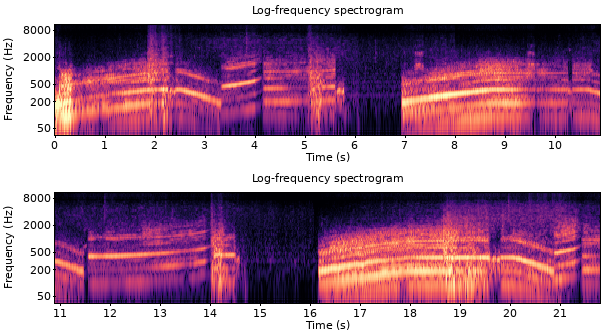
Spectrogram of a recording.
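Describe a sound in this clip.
A car engine revs up and down, rising and falling in pitch.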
